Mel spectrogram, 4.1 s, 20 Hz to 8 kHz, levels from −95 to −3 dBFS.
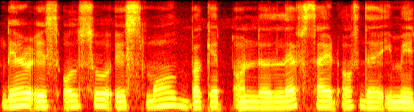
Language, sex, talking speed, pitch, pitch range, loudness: English, male, 190 wpm, 115 Hz, 105-120 Hz, -16 LUFS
